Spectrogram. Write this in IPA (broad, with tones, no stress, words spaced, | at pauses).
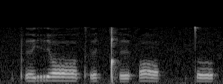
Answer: pʼɘ˨˥rʲɔː˥˨tʼɘ˨˥ ǃʰɘ˩˧˩ʔɔ˥˨ | t̪o˧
